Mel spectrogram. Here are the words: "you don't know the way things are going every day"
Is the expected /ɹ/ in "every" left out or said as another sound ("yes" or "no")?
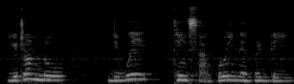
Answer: yes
